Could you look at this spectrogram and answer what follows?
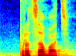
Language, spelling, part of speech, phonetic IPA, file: Belarusian, працаваць, verb, [prat͡saˈvat͡sʲ], Be-працаваць.ogg
- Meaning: 1. to work (physically or mentally) 2. to have a job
